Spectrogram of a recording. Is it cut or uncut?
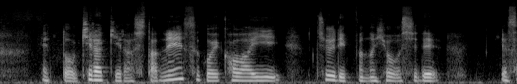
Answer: uncut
